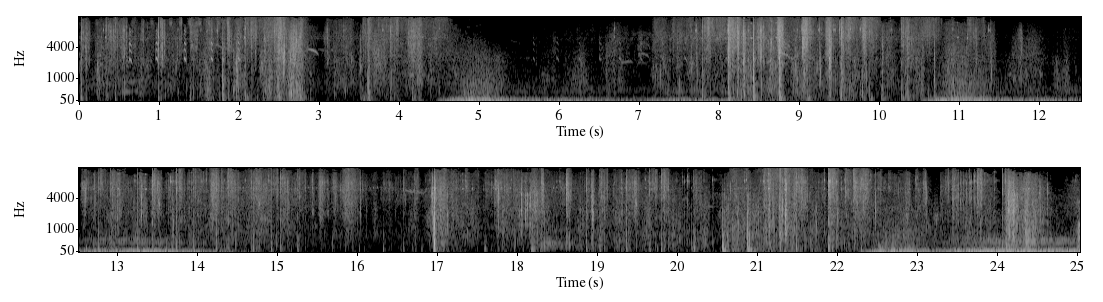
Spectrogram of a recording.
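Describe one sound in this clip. Footsteps thud quickly on the ground as a soldier runs.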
